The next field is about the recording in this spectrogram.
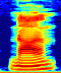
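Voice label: "nan", Mandarin Chinese, tone 2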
